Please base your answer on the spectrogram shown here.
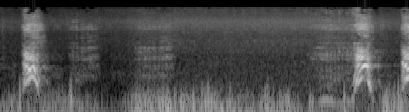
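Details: Two sharp yaps from a puppy, about three seconds apart, with a steady low rumble and faint hiss between them.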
